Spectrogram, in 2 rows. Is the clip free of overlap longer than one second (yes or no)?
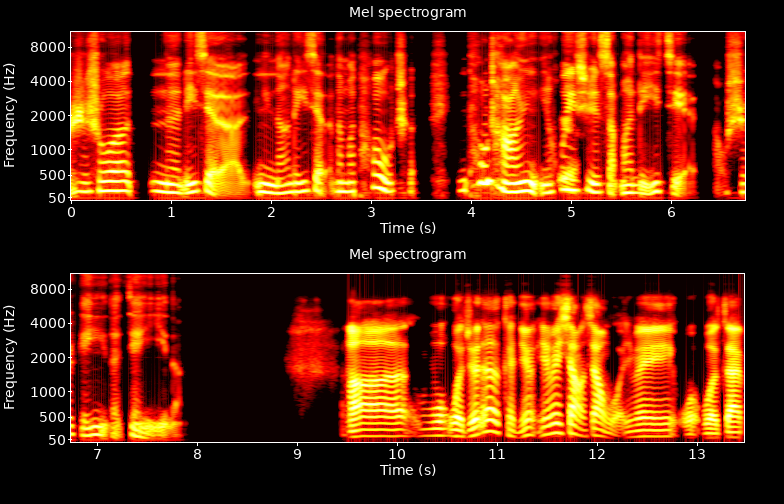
yes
